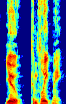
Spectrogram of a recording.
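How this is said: There is a pause after "You".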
